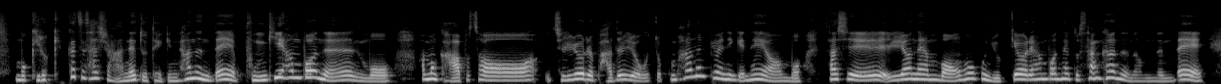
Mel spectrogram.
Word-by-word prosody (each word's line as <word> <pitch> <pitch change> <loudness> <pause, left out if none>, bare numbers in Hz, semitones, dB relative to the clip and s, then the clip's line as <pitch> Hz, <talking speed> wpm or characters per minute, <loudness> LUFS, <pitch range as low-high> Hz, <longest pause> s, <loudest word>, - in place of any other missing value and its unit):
뭐 205 -1 -1
그렇게까진 250 - -4
사실 280 -5 -3
안 160 +1 -4
해도 200 -3 +1
되긴 160 -1 -6
하는데 230 -5 +3
분기에 205 +11 +2
1 315 0 +1
번은 205 - +2
뭐 140 -2 -2 0.3
한번 240 +2 +3
가 155 -8 -2
봐서 190 0 0
진료를 215 +2 +2
받으려고 205 -8 -1
쪼끔 190 +6 -7
하는 350 +9 -2
편이긴 225 - 0
해요. 205 -10 +1
뭐 145 -1 -5 0.2
사실 240 0 +1
1 200 0 +2
년에 245 0 +4
1 220 -2 +1
번, 180 +2 +1
혹은 255 -4 +1
6 140 -3 -7
개월에 235 -1 +3
1 245 +2 +1
번 250 0 +1
해도 245 -3 -2
상관은 275 - -1
없는데 150 +7 -2
210 Hz, 310 characters per minute, -24 LUFS, 180-245 Hz, 0.3 s, 년에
